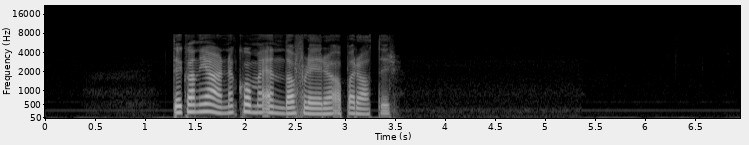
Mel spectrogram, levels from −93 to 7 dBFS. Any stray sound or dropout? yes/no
no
